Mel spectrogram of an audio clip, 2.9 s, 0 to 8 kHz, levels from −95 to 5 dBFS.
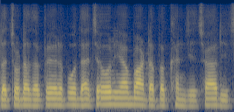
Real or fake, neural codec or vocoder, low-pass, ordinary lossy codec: fake; codec, 16 kHz, 0.3 kbps, FocalCodec; 7.2 kHz; none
